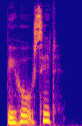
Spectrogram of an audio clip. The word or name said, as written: bh-sæt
